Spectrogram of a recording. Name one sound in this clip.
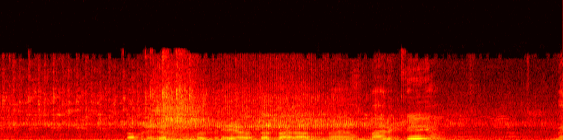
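A car engine revs briefly as a car pulls away.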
